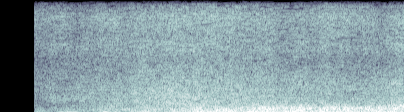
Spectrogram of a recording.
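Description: Intro sound effect: a rushing whoosh of noise over a deep rumble, swelling in loudness through the first second and then holding.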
